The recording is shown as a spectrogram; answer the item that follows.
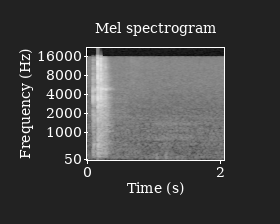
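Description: A brief clatter as a metal drawing compass and pencil are picked up and handled, right at the start. Then quiet room tone with a couple of faint ticks about a second in.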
